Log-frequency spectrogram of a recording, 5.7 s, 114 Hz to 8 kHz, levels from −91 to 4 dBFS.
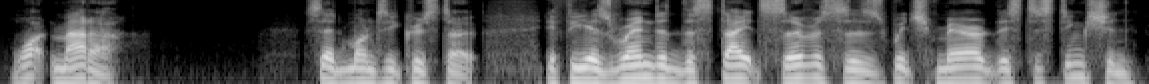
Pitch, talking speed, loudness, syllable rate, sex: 125 Hz, 165 wpm, -18 LUFS, 6.2 syllables/s, male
